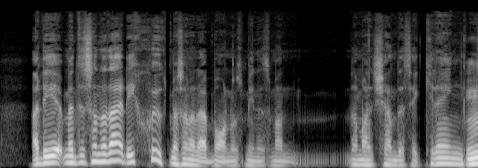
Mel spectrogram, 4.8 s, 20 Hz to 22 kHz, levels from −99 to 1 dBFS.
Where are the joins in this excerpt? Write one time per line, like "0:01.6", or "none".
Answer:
none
